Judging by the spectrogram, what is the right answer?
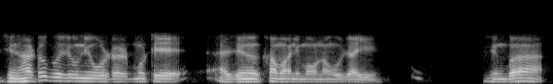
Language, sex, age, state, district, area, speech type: Bodo, male, 60+, Assam, Kokrajhar, rural, conversation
